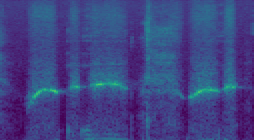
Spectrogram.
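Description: A rock song's melody is whistled in a few short, smooth phrases, the clear pure tone gliding gently around one steady pitch, with nothing else beneath it.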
